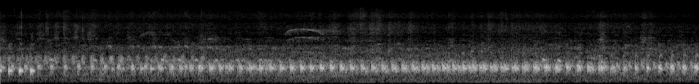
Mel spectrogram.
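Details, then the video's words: Rhinella marina, the cururu toad, chorusing at a lake in Brazil's Atlantic Forest. An unbroken rattling trill holds one mid pitch throughout and swells slightly louder over the seven seconds, with a brief faint whistle midway. "CANTORIA DE SAPOS CURURU"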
